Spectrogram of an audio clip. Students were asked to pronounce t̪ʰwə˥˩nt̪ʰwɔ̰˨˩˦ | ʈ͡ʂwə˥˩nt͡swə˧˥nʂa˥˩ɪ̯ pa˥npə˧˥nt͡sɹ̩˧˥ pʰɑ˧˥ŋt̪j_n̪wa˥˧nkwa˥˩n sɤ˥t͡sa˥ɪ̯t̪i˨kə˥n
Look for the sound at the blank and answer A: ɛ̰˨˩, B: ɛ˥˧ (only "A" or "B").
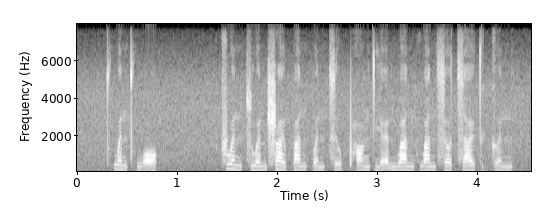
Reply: A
